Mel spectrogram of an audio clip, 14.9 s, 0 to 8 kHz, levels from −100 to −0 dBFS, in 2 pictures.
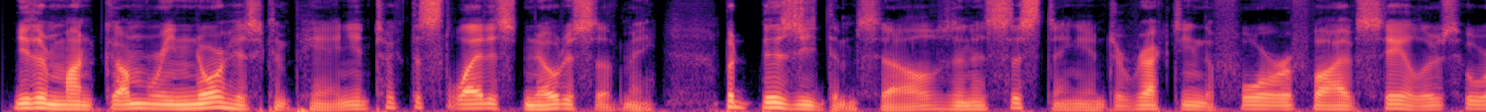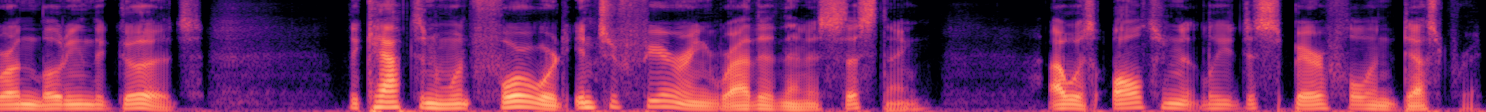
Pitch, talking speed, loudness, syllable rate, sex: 100 Hz, 170 wpm, -22 LUFS, 6.1 syllables/s, male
